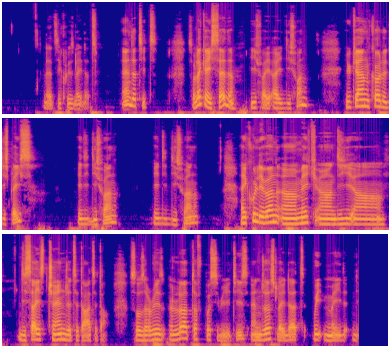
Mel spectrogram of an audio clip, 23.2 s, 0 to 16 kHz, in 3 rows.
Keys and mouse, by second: 2.1-3.4 middle drag, 3.4 click, 4.5-5.8 drag, 5.8 middle click, 6.2 space, 12.3-13.4 middle drag, 16.6-19.8 middle drag, 19.8 click, 20.2-23.2 middle drag.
